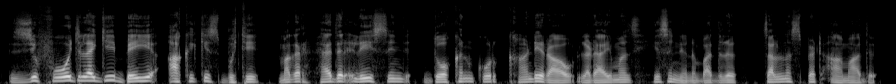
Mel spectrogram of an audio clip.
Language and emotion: Kashmiri, neutral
